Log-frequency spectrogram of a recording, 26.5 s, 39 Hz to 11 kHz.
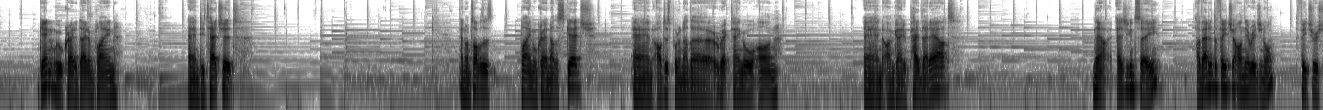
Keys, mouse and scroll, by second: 1.1 click, 2.7 click, 4.0 click, 5.1 click, 6.4 BackSpace, 7.1 click, 9.1 click, 10.3 click, 12.6 click, 14.0 click, 15.1 click, 16.5 click, 18.5 click.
